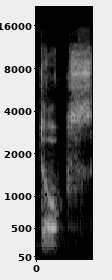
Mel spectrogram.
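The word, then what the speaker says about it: Dux: But the Ducks is spelled D-U-X. Okay. Just to be awkward.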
